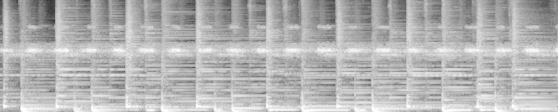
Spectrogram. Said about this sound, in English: Wave your wings, fly over chirping crickets, say hi to the cricket. Hello, cricket.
